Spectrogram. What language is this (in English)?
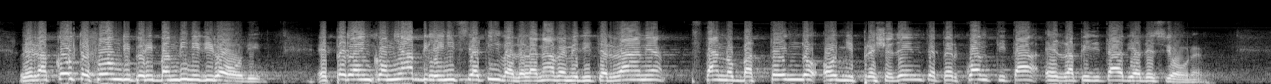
Italian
